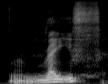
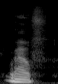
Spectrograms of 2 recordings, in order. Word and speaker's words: Ralph: The only reason I know it's pronounced Rafe is because Amy adores him.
